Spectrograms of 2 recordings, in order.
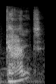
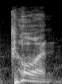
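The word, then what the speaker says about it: cunt: it too they're like they're like a kant and we're like a con yeah do people even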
